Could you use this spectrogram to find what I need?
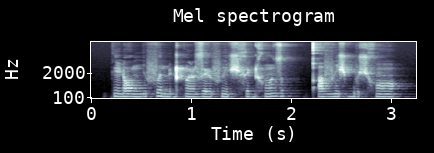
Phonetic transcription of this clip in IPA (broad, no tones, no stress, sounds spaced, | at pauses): k ĩ ɽ ɔ ŋ i f ɘ n ɯ ɖ k ɔ̃ ɭ z ɯ ɭ f ĩ ʃ x ɘ ɖ x õ z | qʼ ə v i ʃ b o ʃ x ɔ̃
